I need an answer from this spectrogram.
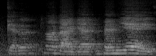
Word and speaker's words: beignet: Beignet.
